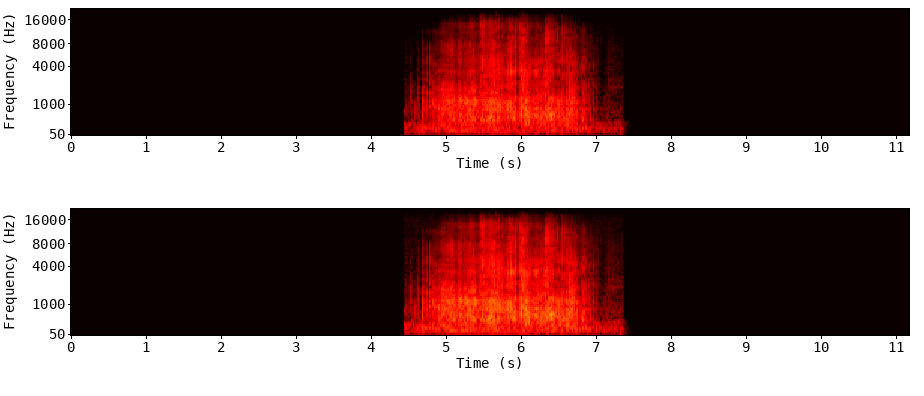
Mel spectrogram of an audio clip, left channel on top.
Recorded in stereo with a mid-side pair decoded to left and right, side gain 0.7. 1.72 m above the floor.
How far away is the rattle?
No rattle in this recording.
